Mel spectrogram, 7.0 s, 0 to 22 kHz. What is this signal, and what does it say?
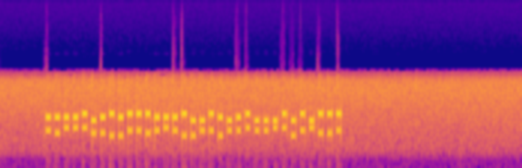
DTMF, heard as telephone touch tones, dialled by machine, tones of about 60 ms, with phone line noise. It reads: 8500#45329968083179278#77*#19*669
